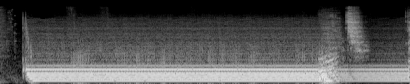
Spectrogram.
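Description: A steady, flat electronic tone held for about three seconds, thickened into a dense chord of stacked pitches by pitch-shifting effects, breaking off about three seconds in with a brief rising sweep.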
